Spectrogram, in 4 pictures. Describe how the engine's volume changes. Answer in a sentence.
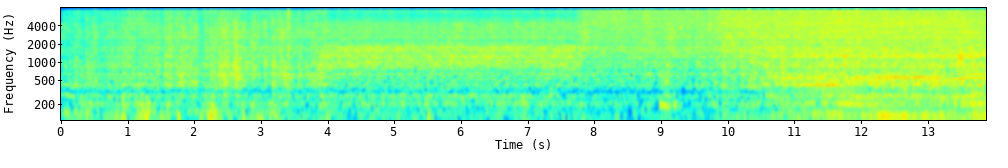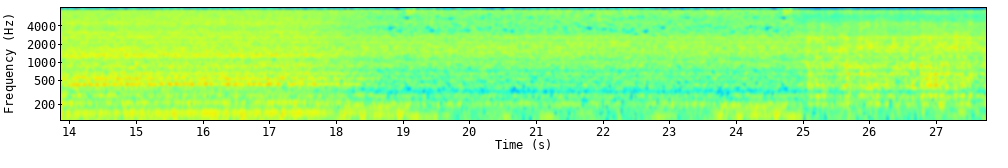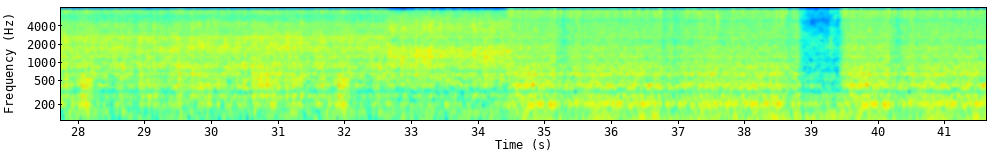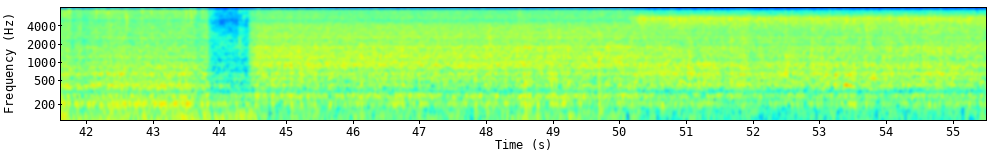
The volume of the engine stays about the same.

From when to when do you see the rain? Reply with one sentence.
The rain can be heard from 0.0 to 55.4 s.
